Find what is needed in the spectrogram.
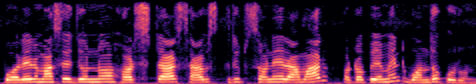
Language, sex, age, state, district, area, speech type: Bengali, female, 30-45, West Bengal, Paschim Medinipur, rural, read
